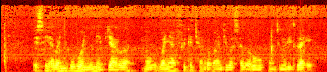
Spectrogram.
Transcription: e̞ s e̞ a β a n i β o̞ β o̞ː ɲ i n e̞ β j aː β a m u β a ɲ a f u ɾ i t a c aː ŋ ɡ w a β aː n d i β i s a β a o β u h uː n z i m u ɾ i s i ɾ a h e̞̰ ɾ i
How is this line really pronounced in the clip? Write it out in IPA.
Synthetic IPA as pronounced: e̞ s e̞ a β a n i β o̞ β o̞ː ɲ i n e̞ β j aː β a m u β a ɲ a f u ɾ i k a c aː ŋ ɡ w a β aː n d i β a s a β a o β u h uː n z i m u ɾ i s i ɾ a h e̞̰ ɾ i

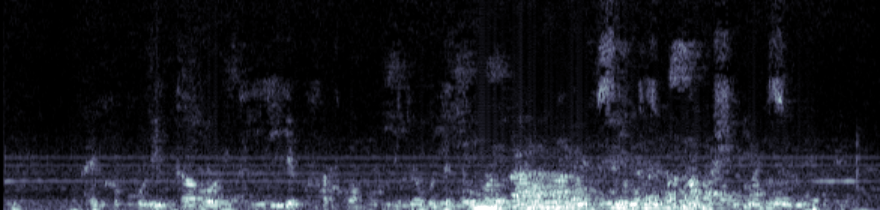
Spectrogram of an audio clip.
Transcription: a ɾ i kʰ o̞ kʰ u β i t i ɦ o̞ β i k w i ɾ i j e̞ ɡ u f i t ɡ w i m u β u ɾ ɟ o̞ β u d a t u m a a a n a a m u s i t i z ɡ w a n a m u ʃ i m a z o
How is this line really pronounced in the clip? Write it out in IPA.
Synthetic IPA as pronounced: a ɾ i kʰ o̞ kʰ u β i t a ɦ o̞ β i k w i ɾ i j e̞ ɡ u f a t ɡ w a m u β u ɾ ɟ o̞ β u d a t u m a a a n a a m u s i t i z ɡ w a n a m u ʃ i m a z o

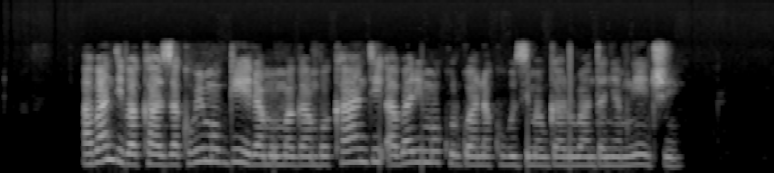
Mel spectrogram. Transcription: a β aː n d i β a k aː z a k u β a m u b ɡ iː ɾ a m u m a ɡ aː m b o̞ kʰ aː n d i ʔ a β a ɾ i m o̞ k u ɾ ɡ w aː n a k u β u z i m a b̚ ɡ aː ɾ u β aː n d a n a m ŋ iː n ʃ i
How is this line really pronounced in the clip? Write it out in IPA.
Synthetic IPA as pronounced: a β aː n d i β a k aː z a k u β i m u b ɡ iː ɾ a m u m a ɡ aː m b o̞ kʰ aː n d i ʔ a β a ɾ i m o̞ k u ɾ ɡ w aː n a k u β u z i m a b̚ ɡ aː ɾ u β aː n d a ɲ a m ŋ iː n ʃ i

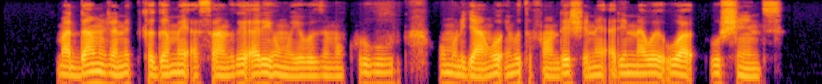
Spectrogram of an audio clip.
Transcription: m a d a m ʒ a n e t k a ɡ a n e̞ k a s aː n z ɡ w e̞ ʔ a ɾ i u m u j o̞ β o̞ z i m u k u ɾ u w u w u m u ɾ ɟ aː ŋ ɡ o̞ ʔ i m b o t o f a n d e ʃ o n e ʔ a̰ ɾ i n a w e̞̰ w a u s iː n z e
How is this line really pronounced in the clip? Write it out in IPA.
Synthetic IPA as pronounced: m a d a m ʒ a n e t k a ɡ a m e̞ ʔ a s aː n z ɡ w e̞ ʔ a ɾ i u m u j o̞ β o̞ z i m u k u ɾ u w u w u m u ɾ ɟ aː ŋ ɡ o̞ ʔ i m b u t o f a n d e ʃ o n e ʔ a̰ ɾ i n a w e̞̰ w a u ʃ iː n z e

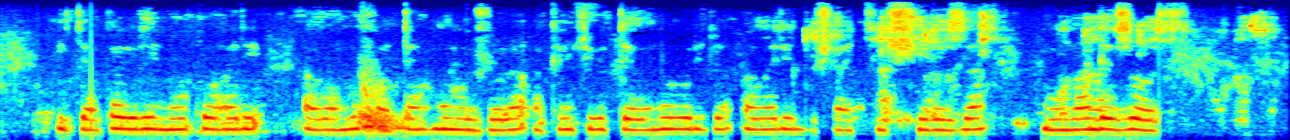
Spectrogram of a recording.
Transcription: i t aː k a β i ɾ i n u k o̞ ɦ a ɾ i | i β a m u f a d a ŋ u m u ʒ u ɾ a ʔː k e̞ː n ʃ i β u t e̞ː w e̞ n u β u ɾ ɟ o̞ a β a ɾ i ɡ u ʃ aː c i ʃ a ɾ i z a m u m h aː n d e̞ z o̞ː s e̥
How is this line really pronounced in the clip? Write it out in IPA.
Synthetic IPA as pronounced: i c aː k a β i ɾ i n u k o̞ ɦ a ɾ i | a β a m u f a t a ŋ u m u ʒ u ɾ a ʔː k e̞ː n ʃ i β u t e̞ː w e̞ n u β u ɾ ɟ o̞ a β a ɾ i ɡ u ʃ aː c i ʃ i ɾ i z a m u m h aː n d e̞ z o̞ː s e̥

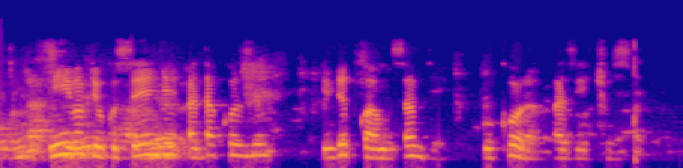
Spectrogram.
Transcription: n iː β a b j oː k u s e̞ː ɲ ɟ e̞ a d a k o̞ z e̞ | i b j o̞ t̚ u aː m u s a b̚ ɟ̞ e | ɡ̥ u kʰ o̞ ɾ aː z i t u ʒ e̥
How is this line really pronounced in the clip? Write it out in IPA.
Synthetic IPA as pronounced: n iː β a b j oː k u s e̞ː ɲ ɟ e̞ a d a k o̞ z e̞ | i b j o̞ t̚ w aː m u s a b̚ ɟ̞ e | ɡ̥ u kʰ o̞ ɾ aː z i t͡ʃ u z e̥

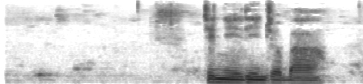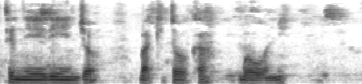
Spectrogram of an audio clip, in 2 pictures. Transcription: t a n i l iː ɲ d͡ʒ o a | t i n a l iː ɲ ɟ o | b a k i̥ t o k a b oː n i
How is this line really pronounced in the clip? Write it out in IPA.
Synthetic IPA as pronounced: t i n i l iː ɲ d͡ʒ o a | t i n i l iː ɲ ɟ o | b a k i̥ t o k a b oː n i

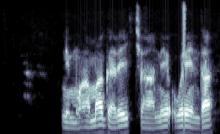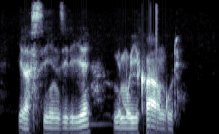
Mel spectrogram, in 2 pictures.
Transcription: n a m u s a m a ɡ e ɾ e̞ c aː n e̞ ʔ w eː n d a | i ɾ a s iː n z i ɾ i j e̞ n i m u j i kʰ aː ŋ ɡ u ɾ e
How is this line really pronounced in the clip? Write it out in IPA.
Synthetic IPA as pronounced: n i m u h a m a ɡ a ɾ e̞ c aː n e̞ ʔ w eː n d a | i ɾ a s iː n z i ɾ i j e̞ n i m u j i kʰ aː ŋ ɡ u ɾ e

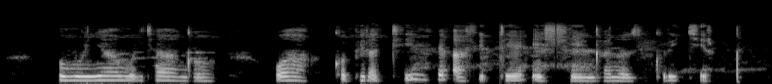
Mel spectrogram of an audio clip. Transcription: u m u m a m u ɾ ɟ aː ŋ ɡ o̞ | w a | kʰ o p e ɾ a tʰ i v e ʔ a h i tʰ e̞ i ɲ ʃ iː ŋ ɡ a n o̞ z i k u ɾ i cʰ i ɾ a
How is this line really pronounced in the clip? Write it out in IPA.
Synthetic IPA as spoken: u m u ɲ a m u ɾ ɟ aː ŋ ɡ o̞ | w a | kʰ o p e ɾ a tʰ i v e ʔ a f i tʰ e̞ i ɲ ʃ iː ŋ ɡ a n o̞ z i k u ɾ i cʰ i ɾ a

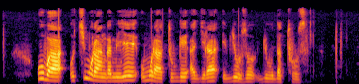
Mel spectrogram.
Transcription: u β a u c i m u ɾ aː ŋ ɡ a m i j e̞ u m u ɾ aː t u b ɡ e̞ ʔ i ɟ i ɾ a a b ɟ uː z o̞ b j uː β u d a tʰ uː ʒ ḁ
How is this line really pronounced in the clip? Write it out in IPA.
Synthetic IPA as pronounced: u β a u c i m u ɾ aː ŋ ɡ a m i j e̞ u m u ɾ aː t u b ɡ e̞ ʔ a ɟ i ɾ a i b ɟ uː z o̞ b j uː β u d a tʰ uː z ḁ

